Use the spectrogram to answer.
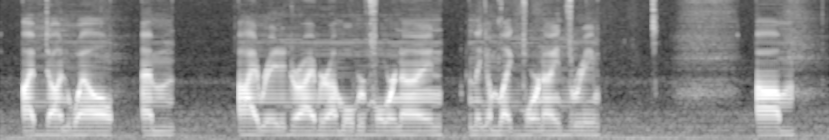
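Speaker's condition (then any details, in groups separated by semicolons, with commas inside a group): Laryngeal cancer laryngectomy, electrolarynx; tracheostomy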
